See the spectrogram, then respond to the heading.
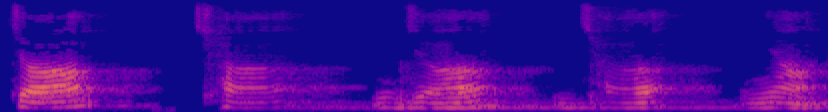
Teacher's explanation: চ ছ জ ঝ পর্যন্ত উচ্চারণ হবে তালুতে। তালু, তালু মানে হচ্ছে আমাদের যে ওপরের দাঁত আছে, ওপরের যে দাঁতের সারি, দাঁতের সারির পরেই যে শক্ত অংশ মাড়ি, মাড়ি বলি আমরা তাই না, মাড়ি, দাঁতের মাড়ি, তো সেই মাড়ির থেকে আর একটু পরের অংশ, সেটাকে আমরা বলবো তালু। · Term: তালব্য বর্ণ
